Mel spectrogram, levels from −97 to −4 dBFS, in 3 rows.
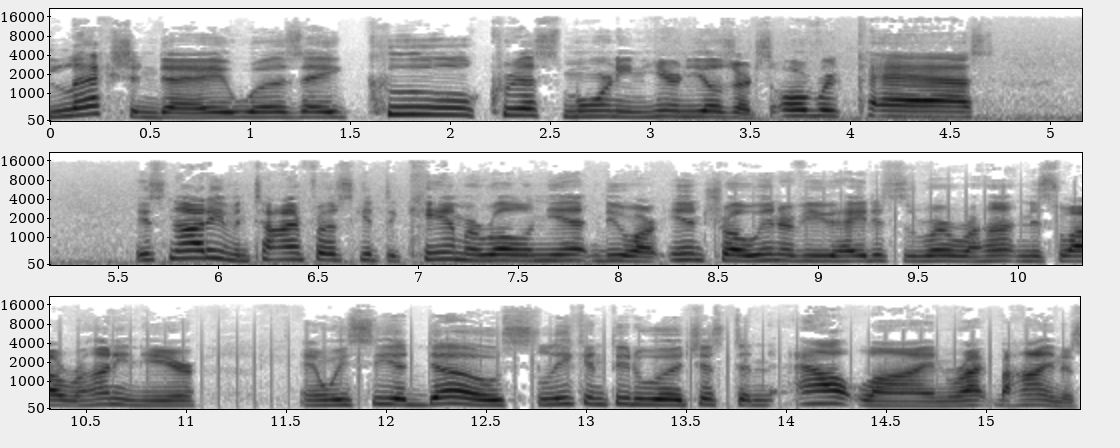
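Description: A steady train of clicks ticks through the sound from 8.59 s to 15.40 s, about 11.3 per second and roughly as loud as the audio itself, likely interference or a faulty connection or power supply.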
